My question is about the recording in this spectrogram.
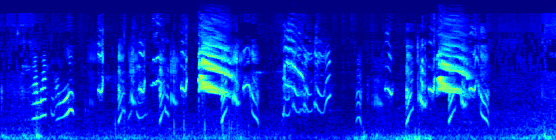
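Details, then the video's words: Parrot mimicking human speech: squawky, word-like phrases with rapidly rising and falling pitch, delivered in short bursts separated by pauses, with louder harsher outbursts around the middle and near the end. "Talking parrot video| Parrot sounds videos Compilation | mitthu mitthu | parrot voice"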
